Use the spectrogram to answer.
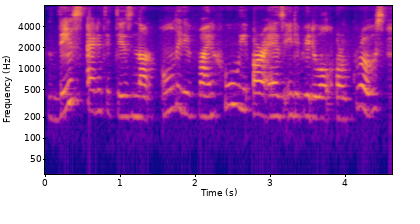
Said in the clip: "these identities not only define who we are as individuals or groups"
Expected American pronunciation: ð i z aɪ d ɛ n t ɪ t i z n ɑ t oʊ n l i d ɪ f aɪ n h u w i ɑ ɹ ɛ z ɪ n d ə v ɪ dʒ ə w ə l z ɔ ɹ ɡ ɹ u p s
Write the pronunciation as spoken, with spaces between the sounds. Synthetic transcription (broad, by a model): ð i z aɪ d ɛ n t ɪ t i z n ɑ t oʊ n l i d ɪ f aɪ n h u w i ɑ ɹ ɛ z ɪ n d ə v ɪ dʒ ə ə l ɔ ɹ ɡ ɹ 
